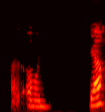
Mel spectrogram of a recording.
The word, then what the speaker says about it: ojak: Ojak nanti kayak ojek.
